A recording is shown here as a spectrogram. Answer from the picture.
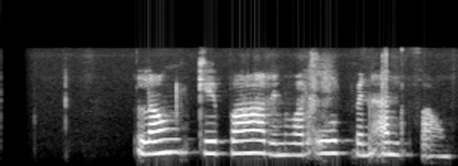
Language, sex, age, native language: Icelandic, female, 11, Icelandic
